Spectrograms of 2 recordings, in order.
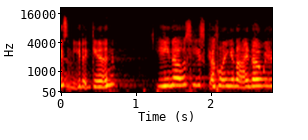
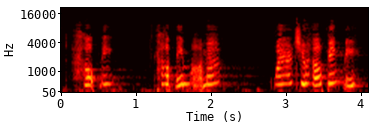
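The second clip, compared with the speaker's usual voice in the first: put-on higher-pitched voice of a child pleading; 8 semitones higher than usual. Choking son silently begging his mother for help, pleading. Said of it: "communicating in our own language".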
